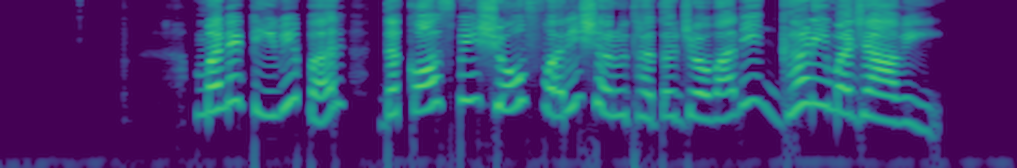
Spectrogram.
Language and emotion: Gujarati, happy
